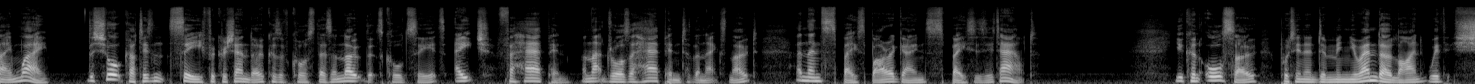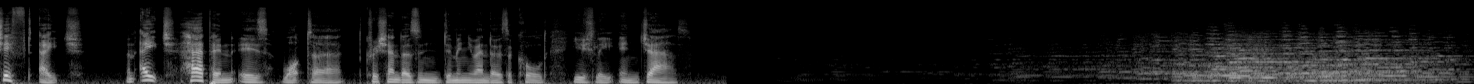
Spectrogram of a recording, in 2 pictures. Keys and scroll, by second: 11.3 super+z.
